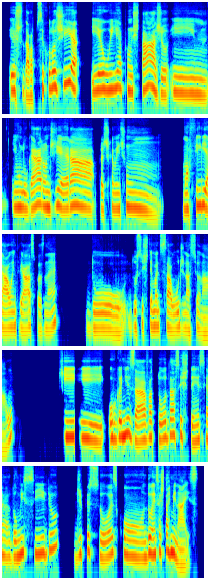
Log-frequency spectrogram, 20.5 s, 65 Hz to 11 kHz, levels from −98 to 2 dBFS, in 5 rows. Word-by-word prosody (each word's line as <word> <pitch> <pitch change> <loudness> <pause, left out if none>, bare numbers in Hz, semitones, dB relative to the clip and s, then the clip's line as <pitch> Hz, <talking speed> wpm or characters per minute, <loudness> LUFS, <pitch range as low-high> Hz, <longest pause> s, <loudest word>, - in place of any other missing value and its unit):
eu 195 - +3
estudava 155 -5 -1
psicologia, 230 - +3 0.2
e 195 +2 +1
eu 205 0 +4
ia 220 +1 +2
pra 205 -3 -2
um - - +1
estágio 190 -4 +2
em 175 -2 -1 0.2
um - - -14 0.2
em 190 -1 -3
um 190 - +2
lugar 185 +5 +2
onde 190 +1 0
era 190 -1 +3
praticamente 175 +1 -5
um 170 -7 -3 0.5
uma 175 0 -1
filial, 190 -8 +1
entre 155 0 -7
aspas, 140 0 -2
né, 150 +6 -6 0.6
do 145 -3 -3
do 160 +1 -6
sistema 165 -1 -4
de 165 - -7
saúde 150 0 -2
nacional, 140 - -7 0.9
que 200 -5 +2
organizava 195 -2 +4
toda 205 +2 0
a - - +5
assistência 190 -4 -3
a - - -6
domicílio 210 - -1 0.3
de 195 +5 -4
pessoas 205 -3 -2
com 175 -4 -2
doenças 210 +2 +3
terminais. 210 - +1
185 Hz, 120 wpm, -23 LUFS, 165-210 Hz, 0.9 s, a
